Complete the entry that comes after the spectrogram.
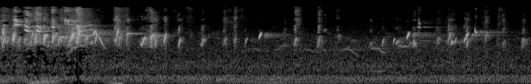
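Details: Goldfinch song: rapid high twittering with liquid trills and buzzy notes, loudest in the first second, then scattered quicker chirps and short trills with brief pauses.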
